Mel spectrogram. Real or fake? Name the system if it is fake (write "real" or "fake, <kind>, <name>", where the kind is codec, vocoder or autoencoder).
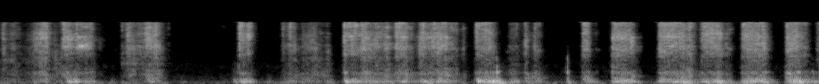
fake, vocoder, Vocos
